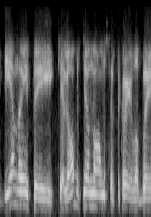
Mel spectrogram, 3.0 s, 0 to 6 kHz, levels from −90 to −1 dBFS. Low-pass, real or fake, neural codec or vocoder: 5.4 kHz; fake; codec, 24 kHz, 6 kbps, HILCodec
